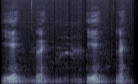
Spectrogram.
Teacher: The tone is on the first syllable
